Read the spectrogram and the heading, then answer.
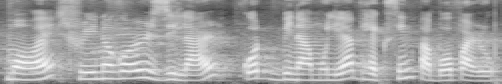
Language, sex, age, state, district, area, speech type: Assamese, female, 18-30, Assam, Sivasagar, rural, read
